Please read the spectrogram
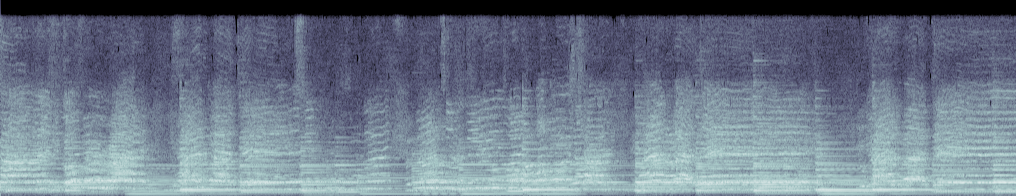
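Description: A children's choir singing a song in unison, accompanied by an electric keyboard playing held chords and a bass line.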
